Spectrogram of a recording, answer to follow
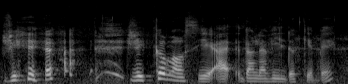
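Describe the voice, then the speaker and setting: Lively older woman with a French accent. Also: low-pitched, unhurried, slight background noise. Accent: European French. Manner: spontaneous, animated storytelling with restarts. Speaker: interviewee, former TV host. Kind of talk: reminiscing interview.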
